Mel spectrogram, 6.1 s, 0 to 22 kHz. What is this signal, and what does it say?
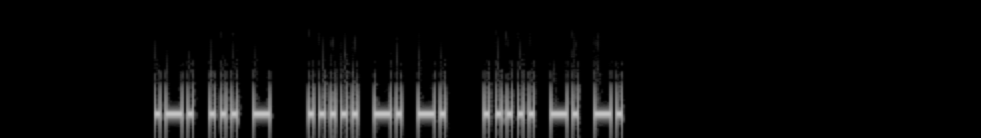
Morse code, heard as a keyed tone, about 36 wpm, 700 Hz. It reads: RST 5NN 5NN
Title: Common QSO Phrases Encore 35wpm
